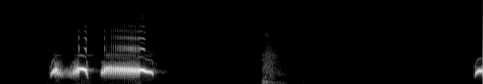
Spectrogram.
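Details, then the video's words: Spotted dove cooing to provoke fighting: two short low hooted notes followed by a longer, rolling, purred note that falls slightly at its end, with a faint click and a second phrase starting at the close. No other sounds. "Tiếng chim cu gáy thúc đấu"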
